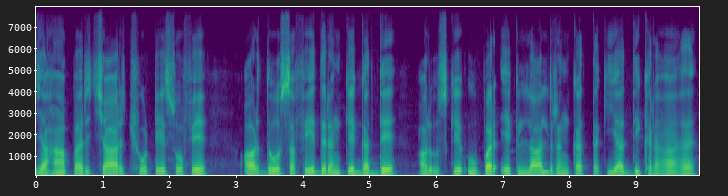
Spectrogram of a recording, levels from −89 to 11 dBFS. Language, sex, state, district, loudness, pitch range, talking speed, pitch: Hindi, male, Jharkhand, Ranchi, -19 LUFS, 120-135 Hz, 130 wpm, 125 Hz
